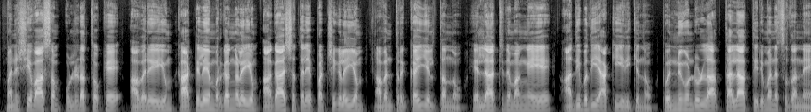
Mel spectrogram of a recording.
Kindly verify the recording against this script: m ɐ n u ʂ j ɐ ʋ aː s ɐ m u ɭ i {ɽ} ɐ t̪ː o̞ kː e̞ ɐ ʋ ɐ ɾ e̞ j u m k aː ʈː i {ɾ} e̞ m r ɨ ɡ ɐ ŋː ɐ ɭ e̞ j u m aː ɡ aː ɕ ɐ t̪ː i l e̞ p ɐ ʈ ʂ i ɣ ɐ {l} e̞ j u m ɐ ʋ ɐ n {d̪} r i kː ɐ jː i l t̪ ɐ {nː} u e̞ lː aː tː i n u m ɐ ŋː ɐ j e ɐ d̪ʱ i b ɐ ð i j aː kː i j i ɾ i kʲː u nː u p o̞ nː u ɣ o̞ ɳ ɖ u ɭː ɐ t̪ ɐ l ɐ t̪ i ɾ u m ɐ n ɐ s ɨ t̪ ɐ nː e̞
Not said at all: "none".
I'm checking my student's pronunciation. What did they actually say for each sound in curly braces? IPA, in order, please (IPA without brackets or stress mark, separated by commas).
ɽ, l, ɭ, t̪, nː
